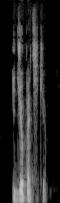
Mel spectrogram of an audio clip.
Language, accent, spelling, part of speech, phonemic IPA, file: French, France, idiopathique, adjective, /i.djɔ.pa.tik/, LL-Q150 (fra)-idiopathique.wav
- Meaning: idiopathic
